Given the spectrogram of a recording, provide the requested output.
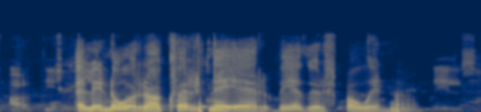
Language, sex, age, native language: Icelandic, male, 13, Icelandic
